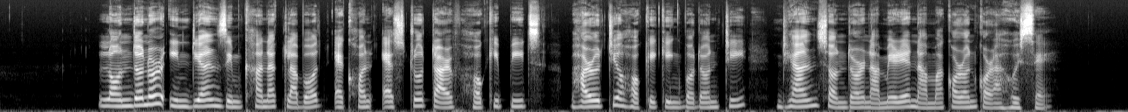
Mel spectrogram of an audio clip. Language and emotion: Assamese, neutral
